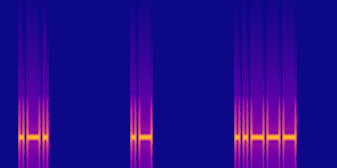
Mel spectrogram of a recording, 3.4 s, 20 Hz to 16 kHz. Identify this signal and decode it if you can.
Morse code, heard as a keyed tone, about 30 wpm, spaced as for 9 wpm, 700 Hz. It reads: RA2
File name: course / 30:10wpm / 087 Lesson 15e - Number 5 - Three Characters 30wpm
